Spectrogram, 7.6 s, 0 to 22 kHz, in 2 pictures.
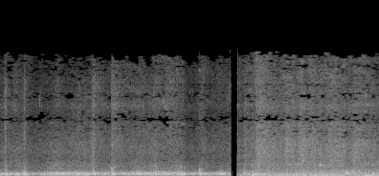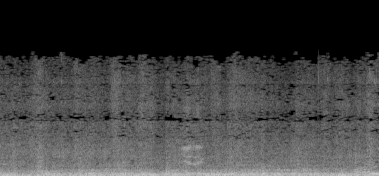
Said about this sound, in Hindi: तो कुछ इस तरह की स्पीड है ट्रेन की, हमारी 55 तक जा रही है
